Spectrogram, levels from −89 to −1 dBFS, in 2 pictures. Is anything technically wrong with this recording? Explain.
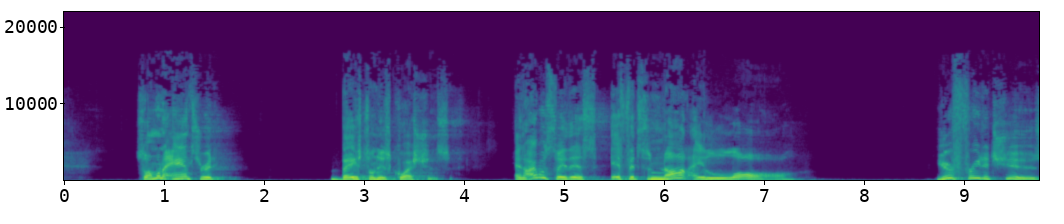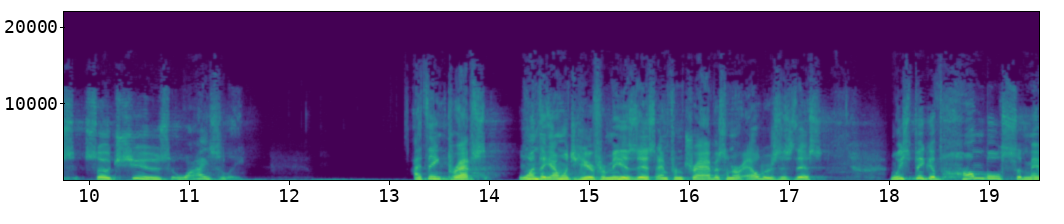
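No, nothing technically wrong can be heard here.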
